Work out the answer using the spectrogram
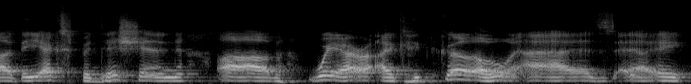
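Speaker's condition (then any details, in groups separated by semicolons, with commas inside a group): Essential tremor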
